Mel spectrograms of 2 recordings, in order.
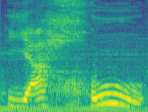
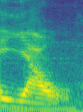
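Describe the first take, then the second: First: An h sound is heard before the u. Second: No h sound is heard before the u. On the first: The speaker calls it right. "você não pode tirar o som do H" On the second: The speaker calls it wrong. "Não é Yau"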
